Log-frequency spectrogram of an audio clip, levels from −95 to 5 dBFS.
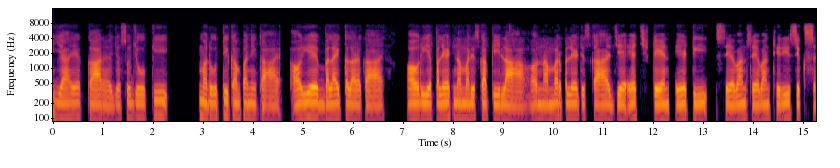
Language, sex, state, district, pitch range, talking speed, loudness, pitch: Hindi, male, Jharkhand, Jamtara, 95-100 Hz, 155 wpm, -23 LUFS, 100 Hz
